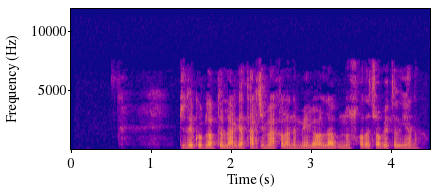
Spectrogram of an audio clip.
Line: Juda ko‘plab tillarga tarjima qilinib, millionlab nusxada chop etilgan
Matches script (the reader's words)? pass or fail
pass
